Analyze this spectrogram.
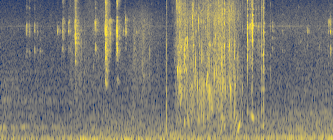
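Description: Footsteps scuff softly on pavement.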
